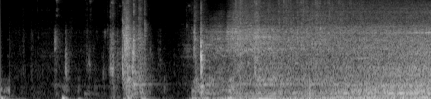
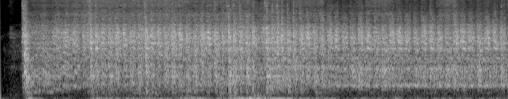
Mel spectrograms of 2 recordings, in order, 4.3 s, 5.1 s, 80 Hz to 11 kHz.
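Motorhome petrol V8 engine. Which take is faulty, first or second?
second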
